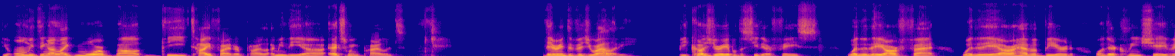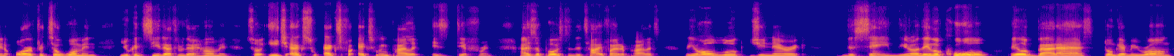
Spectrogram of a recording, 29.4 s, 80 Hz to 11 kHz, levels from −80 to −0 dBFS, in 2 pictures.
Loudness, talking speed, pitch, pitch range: -21 LUFS, 170 wpm, 140 Hz, 125-155 Hz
